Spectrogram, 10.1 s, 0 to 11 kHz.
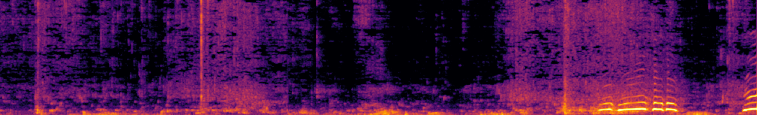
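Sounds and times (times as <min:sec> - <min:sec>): waves washing over rocks: 0:06.4 - 0:10.0.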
